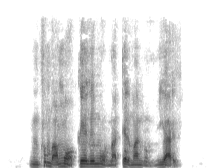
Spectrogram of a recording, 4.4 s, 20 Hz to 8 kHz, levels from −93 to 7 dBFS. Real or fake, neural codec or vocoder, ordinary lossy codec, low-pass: fake; codec, 44.1 kHz, 2.6 kbps, SNAC; MP3, 48 kbps; 7.2 kHz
